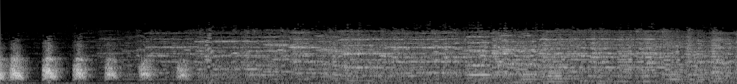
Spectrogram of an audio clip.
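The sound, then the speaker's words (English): A dog named King lets out about six quick, loud barks in a steady rhythm, then a dense, sustained wash of sound takes over and continues to the end. “Dogs are the best friends in the world, aren't they, King?”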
